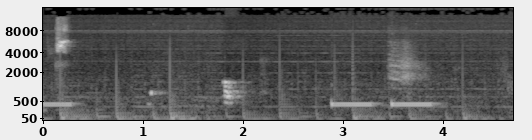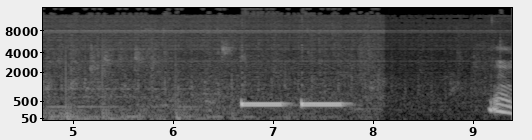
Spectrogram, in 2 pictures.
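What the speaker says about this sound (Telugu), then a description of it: "ఇది రింగ్ అవుతుంది, చూద్దాం" WhatsApp call ringing, repeated paired electronic ring tones with pauses between them, alongside soft speech and background noise, ending in a short tone sweep.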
